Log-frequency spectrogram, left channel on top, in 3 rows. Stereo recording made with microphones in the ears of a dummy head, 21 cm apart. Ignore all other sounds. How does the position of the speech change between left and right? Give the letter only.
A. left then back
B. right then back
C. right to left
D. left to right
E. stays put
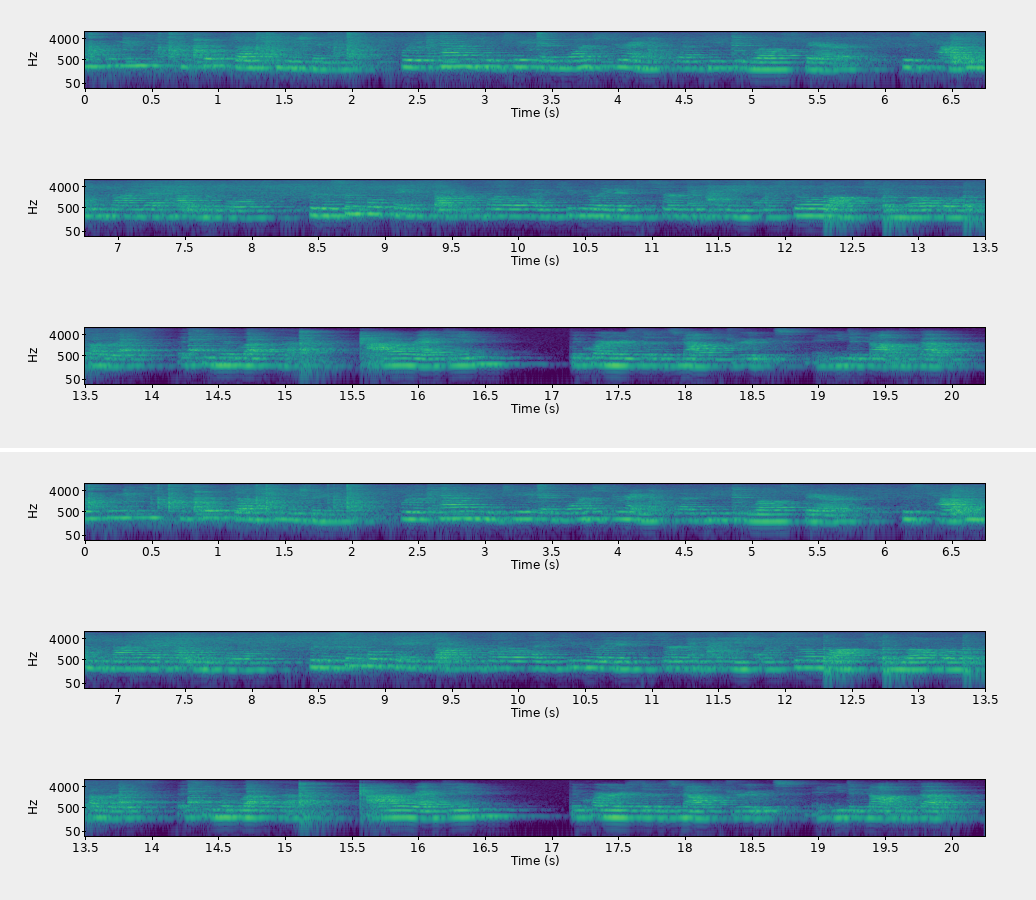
A.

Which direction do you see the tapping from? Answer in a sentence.
You can hear the tapping on the right.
